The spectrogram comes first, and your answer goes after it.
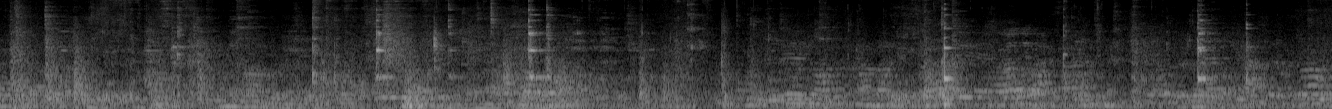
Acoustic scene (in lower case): crowded indoor space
